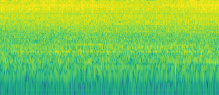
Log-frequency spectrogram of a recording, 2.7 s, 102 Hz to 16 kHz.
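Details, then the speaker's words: 2002 Toyota Camry petrol engine idling after the repair: smooth, even idle with a steady hum and no knocks or misses; the earlier misfire noise is gone. "and just like that the car sounds like it's all night nice and asleep all over again just like brand new from the"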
